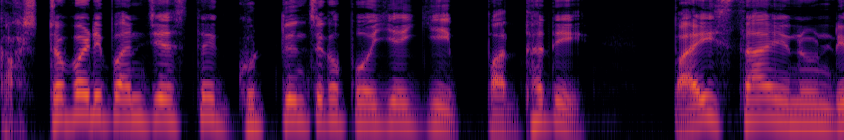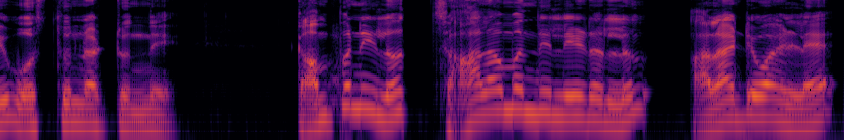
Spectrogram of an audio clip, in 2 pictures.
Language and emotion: Telugu, disgusted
